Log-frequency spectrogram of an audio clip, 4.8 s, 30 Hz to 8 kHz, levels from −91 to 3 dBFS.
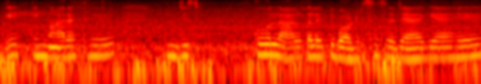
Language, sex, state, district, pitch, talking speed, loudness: Hindi, female, Bihar, Gopalganj, 175 Hz, 175 wpm, -36 LUFS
